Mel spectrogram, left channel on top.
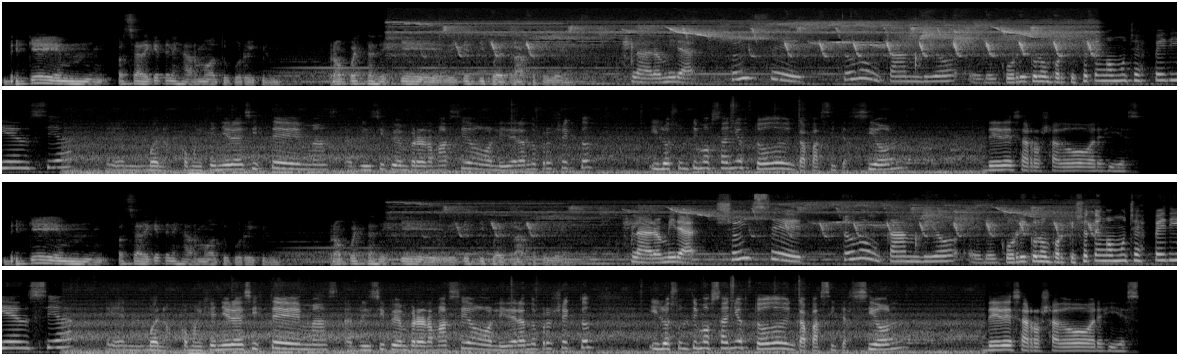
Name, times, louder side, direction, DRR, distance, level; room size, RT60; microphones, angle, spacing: voice 1, 0.0-2.8 3.3-5.8, left 2 dB, 25° left, 0.5 m, -31 dB
sound 1, 2.6-17.4, right 1 dB, 60° left, 2.1 m, -45 dB
sound 2, 3.8-11.0, left 7 dB, 80° left, 1.5 m, -30 dB
voice 2, 6.3-8.0 8.4-12.5 12.8-18.0 18.2-20.8 21.5-23.1, right 4 dB, 45° right, 0.6 m, -27 dB
sound 3, 12.3-21.6, right 2 dB, 20° right, 0.9 m, -33 dB
17.5 x 6.0 x 3.8 m
head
